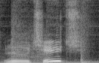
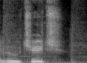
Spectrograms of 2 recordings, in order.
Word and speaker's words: Lucic: And that's how I say his name every single time he has the puck on the ice. And hopefully now you guys will as well. I don't just say Lou. I say Lou Cheech.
